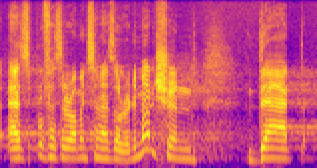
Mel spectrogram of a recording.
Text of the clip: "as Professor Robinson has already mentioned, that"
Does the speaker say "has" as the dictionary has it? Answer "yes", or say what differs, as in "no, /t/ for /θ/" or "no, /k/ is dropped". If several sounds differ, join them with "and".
yes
